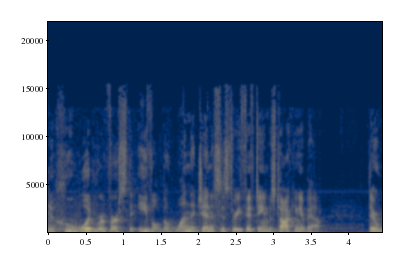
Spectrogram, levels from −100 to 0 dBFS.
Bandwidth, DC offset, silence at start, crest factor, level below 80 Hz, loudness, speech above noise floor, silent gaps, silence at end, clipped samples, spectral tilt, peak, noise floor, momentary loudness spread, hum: 15.5 kHz; under 0.1%; 0 s; 20 dB; -78 dBFS; -40 LUFS; 33 dB; none; 0 s; under 0.1%; -5.5 dB/octave; -20 dBFS; -73 dBFS; 12 LU; none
